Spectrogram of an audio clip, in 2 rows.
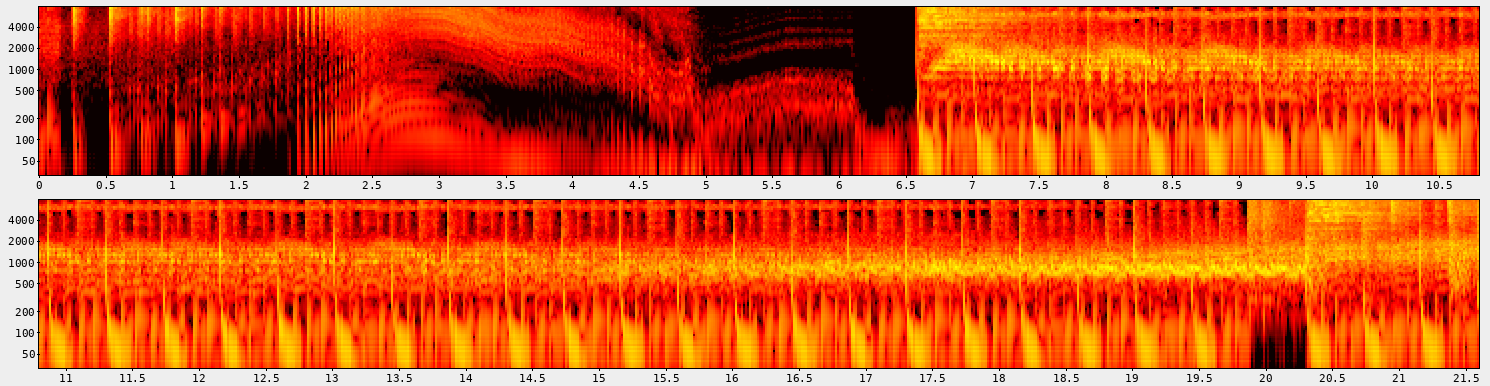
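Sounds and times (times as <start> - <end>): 
acid echo: 3.2 - 21.6.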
